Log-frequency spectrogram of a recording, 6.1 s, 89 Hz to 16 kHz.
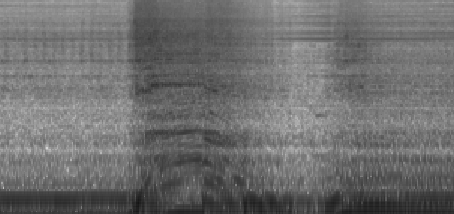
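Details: Ford Mustang 5.0 mass air V8 running a rebuilt A9L computer under test: settled 800-900 rpm closed-loop idle, then clean rev climbing and falling back and a second smooth blip, no stumbling or breakup.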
